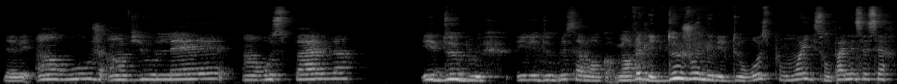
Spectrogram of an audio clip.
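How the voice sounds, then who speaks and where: A female craft vlogger reviews a diamond painting kit, chatting frankly and rambling to her viewers with plenty of fillers and repeated words. Her voice is on the high side and mellow, at a normal pace, in a reverberant space.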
